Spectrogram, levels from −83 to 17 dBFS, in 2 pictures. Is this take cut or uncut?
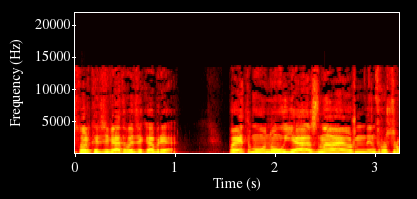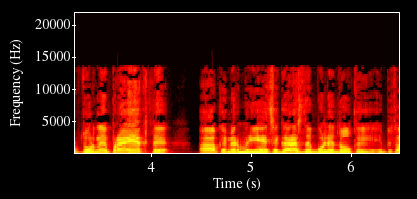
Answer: cut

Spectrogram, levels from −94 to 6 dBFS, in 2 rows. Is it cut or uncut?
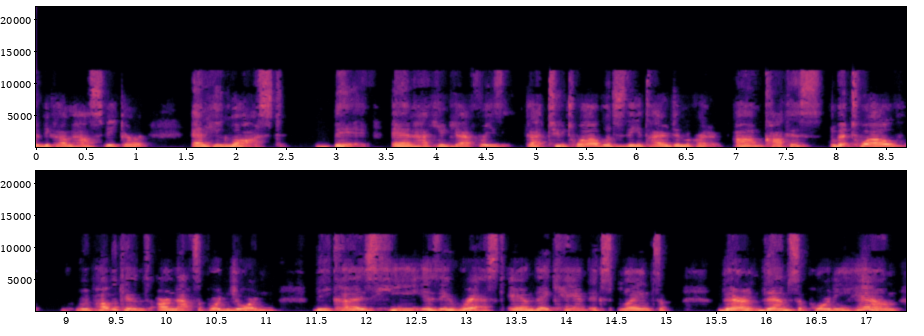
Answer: cut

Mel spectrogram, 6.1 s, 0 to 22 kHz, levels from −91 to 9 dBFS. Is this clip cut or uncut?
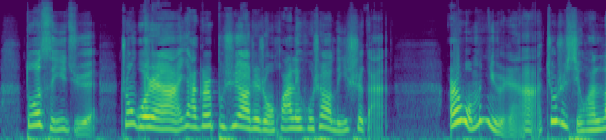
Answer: uncut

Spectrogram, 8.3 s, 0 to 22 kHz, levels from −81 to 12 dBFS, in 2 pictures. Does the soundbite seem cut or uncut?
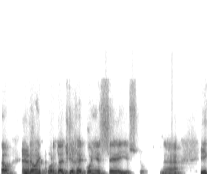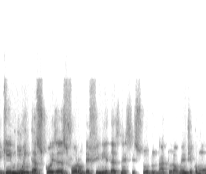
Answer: uncut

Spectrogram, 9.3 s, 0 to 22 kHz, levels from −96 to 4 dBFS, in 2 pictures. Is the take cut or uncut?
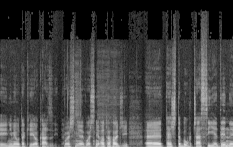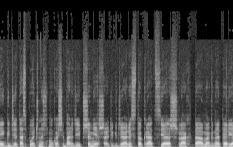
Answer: cut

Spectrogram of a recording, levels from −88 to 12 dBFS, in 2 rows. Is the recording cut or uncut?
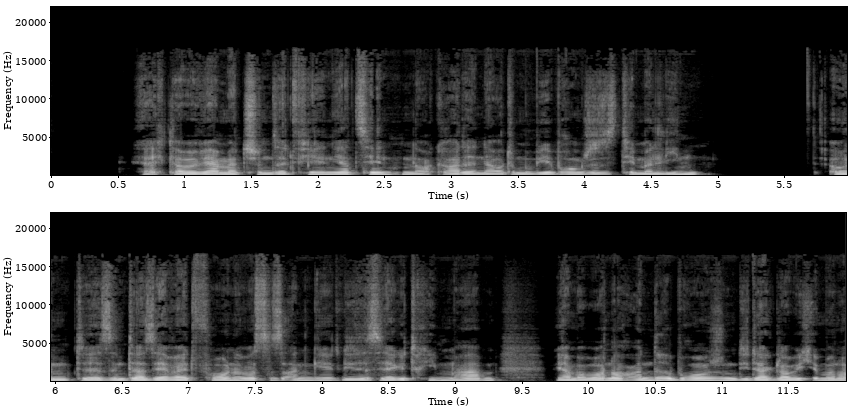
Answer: cut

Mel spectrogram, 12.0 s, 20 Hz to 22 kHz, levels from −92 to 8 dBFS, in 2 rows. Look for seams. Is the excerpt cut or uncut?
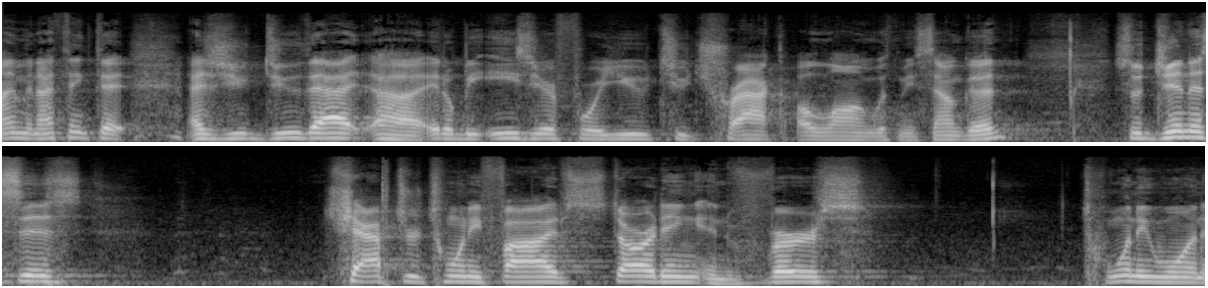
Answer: uncut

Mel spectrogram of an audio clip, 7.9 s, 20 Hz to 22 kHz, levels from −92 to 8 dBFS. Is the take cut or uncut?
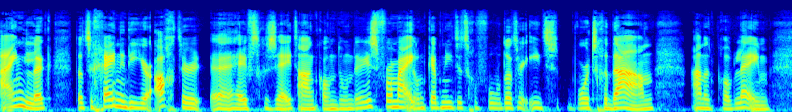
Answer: cut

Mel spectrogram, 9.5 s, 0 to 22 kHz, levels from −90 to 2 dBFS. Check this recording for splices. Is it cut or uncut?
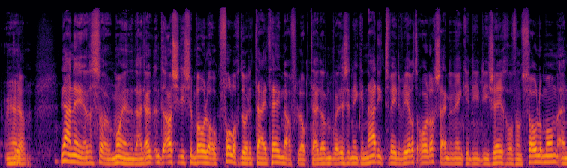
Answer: cut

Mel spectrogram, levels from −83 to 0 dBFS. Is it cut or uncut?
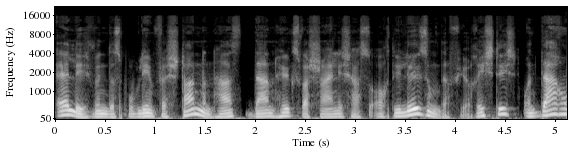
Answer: uncut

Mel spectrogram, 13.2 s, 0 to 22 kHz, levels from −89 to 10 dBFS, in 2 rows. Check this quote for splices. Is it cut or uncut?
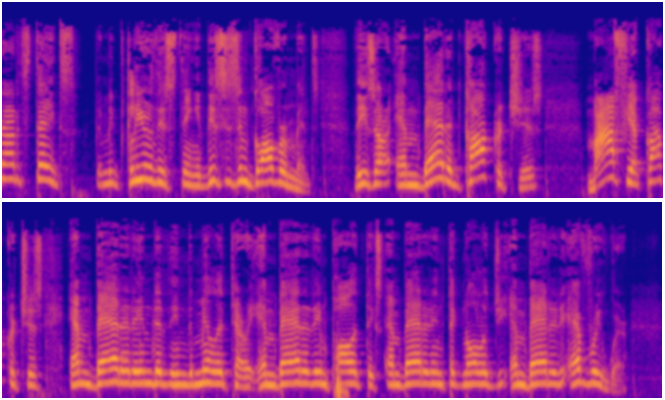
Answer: uncut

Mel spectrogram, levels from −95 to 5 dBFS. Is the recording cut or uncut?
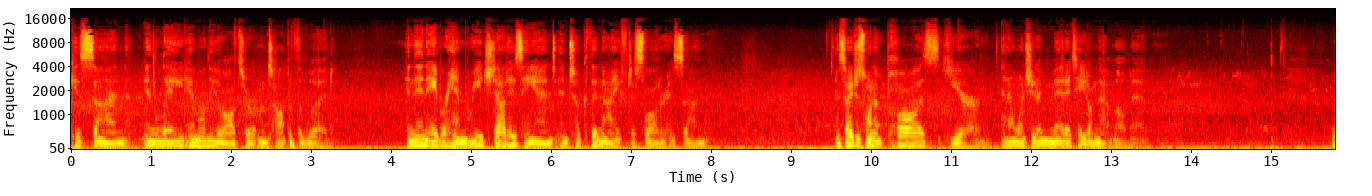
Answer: uncut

